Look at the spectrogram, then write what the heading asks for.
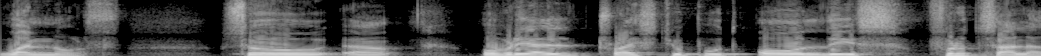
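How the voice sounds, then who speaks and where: In a very clean recording with a silent background, a man speaks at a fairly slow pace with a high pitch. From Argentina. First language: Spanish. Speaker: higher education network leader, conference speaker. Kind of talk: conference keynote presentation. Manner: halting.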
